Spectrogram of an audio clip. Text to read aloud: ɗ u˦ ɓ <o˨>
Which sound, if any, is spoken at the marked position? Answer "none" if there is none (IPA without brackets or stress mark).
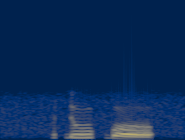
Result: o˨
